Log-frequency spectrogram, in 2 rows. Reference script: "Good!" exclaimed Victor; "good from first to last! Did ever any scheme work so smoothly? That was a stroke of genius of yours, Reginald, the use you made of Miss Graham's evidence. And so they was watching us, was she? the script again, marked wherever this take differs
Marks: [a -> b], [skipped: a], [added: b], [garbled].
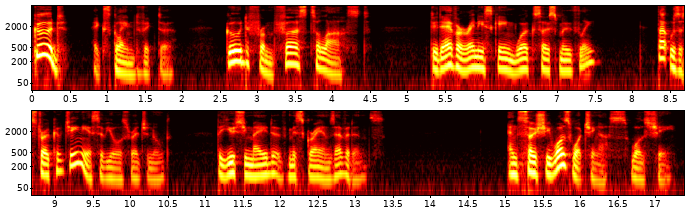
"Good!" exclaimed Victor; "good from first to last! Did ever any scheme work so smoothly? That was a stroke of genius of yours, Reginald, the use you made of Miss Graham's evidence. And so [they -> she] was watching us, was she?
